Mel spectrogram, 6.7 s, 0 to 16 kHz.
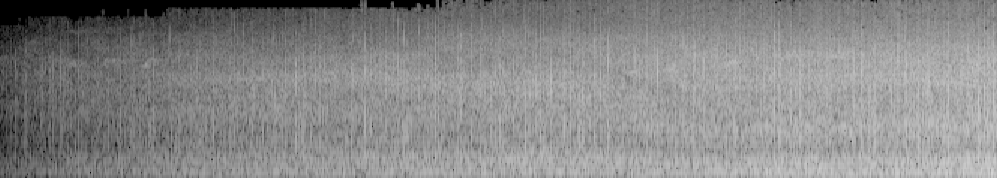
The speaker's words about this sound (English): there's rain pitter-pattering as well, but I'm at the Changjian Falls, the $2 waterfall near my hotel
